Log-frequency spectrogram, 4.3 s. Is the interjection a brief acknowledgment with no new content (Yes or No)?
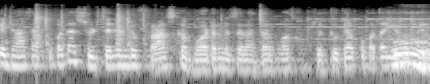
Yes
